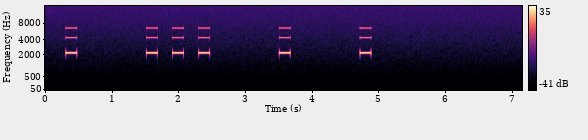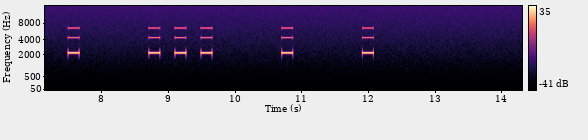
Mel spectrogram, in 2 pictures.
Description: Beep code, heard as a piezo beeper, played twice, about 2200 Hz. 1-3-1-1. In Phoenix BIOS tables: memory refresh test failure.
